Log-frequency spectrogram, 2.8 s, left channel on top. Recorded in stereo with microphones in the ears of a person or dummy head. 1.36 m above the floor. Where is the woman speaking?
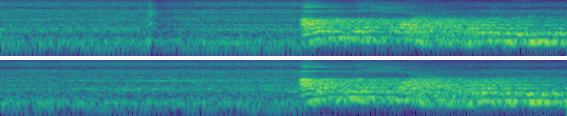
50° right (ahead or behind), 0.7 m; by 2.7 s 30° left (ahead or behind), 1.1 m.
